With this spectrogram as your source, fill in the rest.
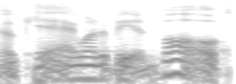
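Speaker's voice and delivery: normal talking voice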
